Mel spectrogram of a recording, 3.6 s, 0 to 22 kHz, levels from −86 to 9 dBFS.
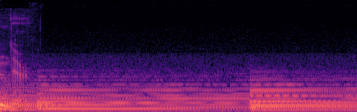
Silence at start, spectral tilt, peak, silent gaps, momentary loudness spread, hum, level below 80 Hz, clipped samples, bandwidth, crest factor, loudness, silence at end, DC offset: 0 s; -9 dB/octave; -6 dBFS; none; 9 LU; none; -40 dBFS; under 0.1%; 13 kHz; 16 dB; -25 LUFS; 0 s; under 0.1%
